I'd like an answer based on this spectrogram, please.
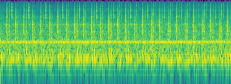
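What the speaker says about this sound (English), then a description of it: "I did a back stitch, that's why it's making that noise." A sewing machine runs a back stitch in a fast, steady mechanical chatter with a constant whirring hum, close up and continuous throughout, no voices.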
